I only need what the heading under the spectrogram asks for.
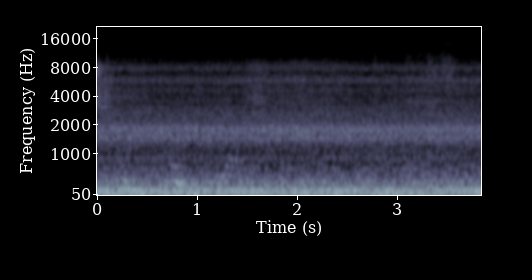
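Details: Steady low engine rumble, like a passing vehicle or boat, fills the recording with no animal calls audible.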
